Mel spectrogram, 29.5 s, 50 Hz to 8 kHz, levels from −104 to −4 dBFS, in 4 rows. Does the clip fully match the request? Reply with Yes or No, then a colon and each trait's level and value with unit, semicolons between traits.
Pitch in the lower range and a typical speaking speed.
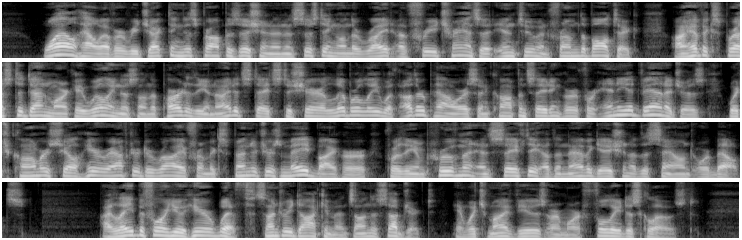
Yes: low, 130 Hz; average, 175 wpm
